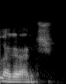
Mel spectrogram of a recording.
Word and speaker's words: Lagrange: Lagrange, creo que me dicen que se pronuncia así, Lagrange, algo así. No sé francés, ¿eh? Porque creo que era suizo, algo así. Entonces se pronuncia como en francés, pero bueno, nosotros le decimos Lagrange.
